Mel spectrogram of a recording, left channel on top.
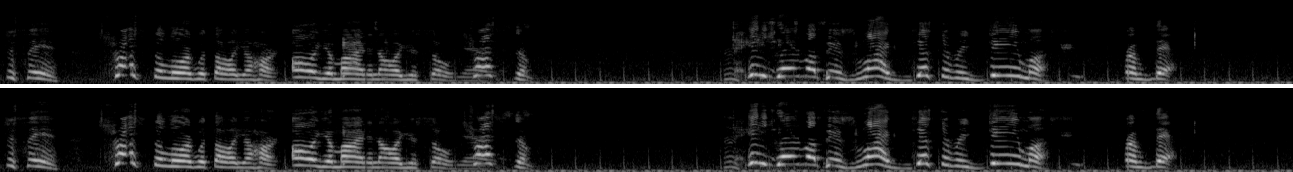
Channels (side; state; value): both; normal; correlation 0.29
